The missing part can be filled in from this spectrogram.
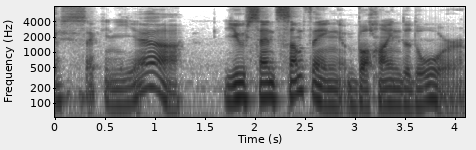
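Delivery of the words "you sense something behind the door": usual speaking voice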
